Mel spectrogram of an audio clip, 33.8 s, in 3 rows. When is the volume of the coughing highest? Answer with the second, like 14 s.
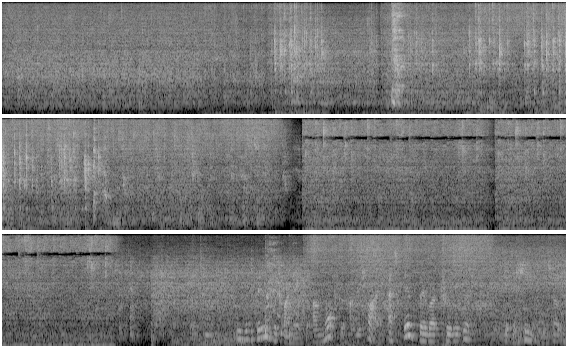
8 s.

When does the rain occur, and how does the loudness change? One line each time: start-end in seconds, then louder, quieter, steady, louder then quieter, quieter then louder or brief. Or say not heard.
0.0-33.7 steady.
